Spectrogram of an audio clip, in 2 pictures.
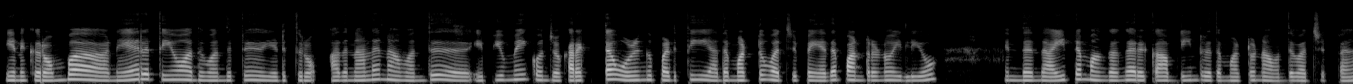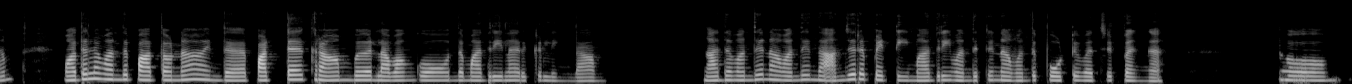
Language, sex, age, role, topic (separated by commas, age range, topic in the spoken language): Tamil, female, 35-39, guest, பேன்ட்ரியை எளிய முறையில் எப்படி ஒழுங்குபடுத்துவீர்கள்?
